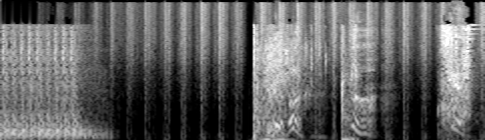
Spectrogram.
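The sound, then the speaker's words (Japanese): Rapid automatic gunfire in a chaotic firefight: a loud, sustained burst lasting about a second, then a string of short, sharp cracks, followed by strained shouting voices between further shots. “撃て、撃ちまくれ。”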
